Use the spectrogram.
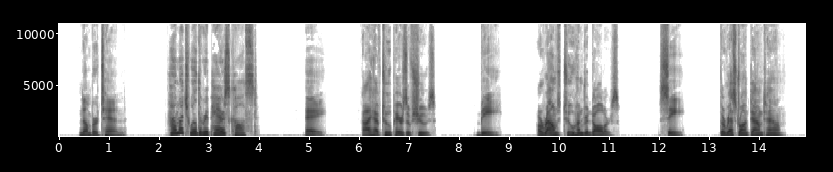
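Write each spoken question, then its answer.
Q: How much will the repairs cost?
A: B: Around $200.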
